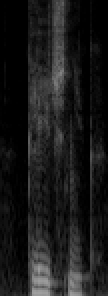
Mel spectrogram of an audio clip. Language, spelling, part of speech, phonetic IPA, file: Belarusian, клічнік, noun, [ˈklʲit͡ʂnʲik], Be-клічнік.ogg
- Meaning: exclamation mark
